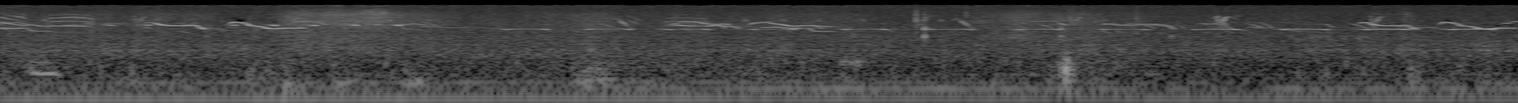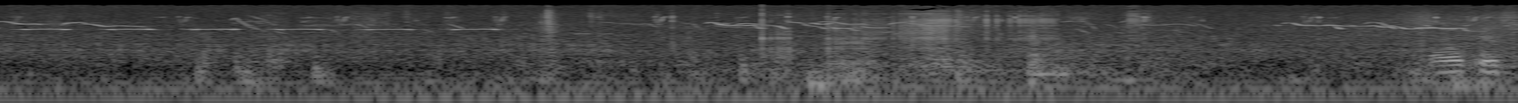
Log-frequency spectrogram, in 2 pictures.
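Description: Wild birds calling in the bush: one repeats short wavering whistled phrases, while another gives a steady run of short evenly spaced notes, about four a second, from about two seconds in until about ten seconds in. A low steady hum lies underneath.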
